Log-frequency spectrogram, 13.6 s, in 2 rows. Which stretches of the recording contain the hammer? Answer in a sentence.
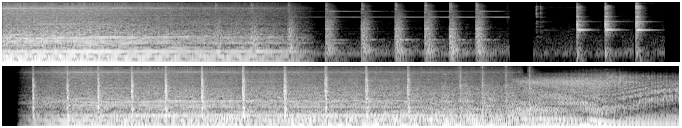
You can hear the hammer from 1.9 to 12.2 s.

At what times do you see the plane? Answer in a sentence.
The plane can be heard from 0.0 to 3.1 s and from 7.0 to 13.5 s.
